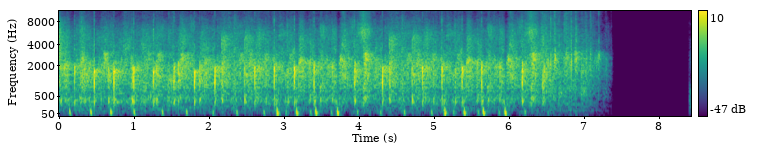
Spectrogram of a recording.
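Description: Studio audience applauding, many separate hand claps over a steady clapping haze, fading out about seven seconds in to silence.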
